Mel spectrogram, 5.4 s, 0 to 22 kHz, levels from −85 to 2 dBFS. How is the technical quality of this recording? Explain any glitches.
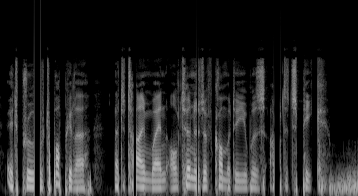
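The recording is marred by four blocks of digital silence, hard dropouts where the audio cuts to silence with no fade.

At 0.51 s, just before "popular at a", a 93 ms block of digital silence cuts in, which fits a 4096-sample buffer the program failed to fill in time. It is heard as a short hole.

At 2.00 s a 46 ms gap, consistent with a 2048-sample buffer, produces a briefer hole.

At 2.95 s, right before "comedy was", a 22 ms gap is heard as a very short hole.

At 4.11 s, just after "comedy was", another 93 ms gap, again matching a 4096-sample buffer, leaves a short hole.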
